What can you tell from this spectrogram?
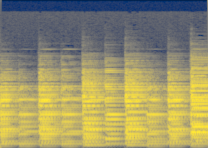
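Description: Background music: a keyboard melody with notes struck at a steady, even pace, each note fading before the next.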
